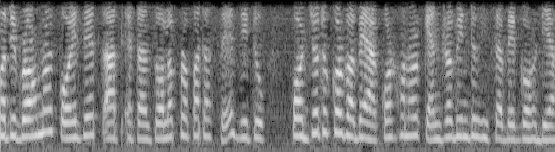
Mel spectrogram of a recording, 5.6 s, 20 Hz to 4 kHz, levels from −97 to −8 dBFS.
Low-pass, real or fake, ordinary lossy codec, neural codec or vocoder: 3.6 kHz; real; Opus, 24 kbps; none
